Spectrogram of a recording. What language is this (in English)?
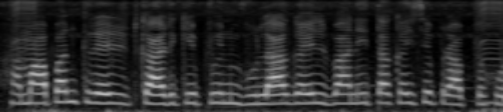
Bhojpuri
